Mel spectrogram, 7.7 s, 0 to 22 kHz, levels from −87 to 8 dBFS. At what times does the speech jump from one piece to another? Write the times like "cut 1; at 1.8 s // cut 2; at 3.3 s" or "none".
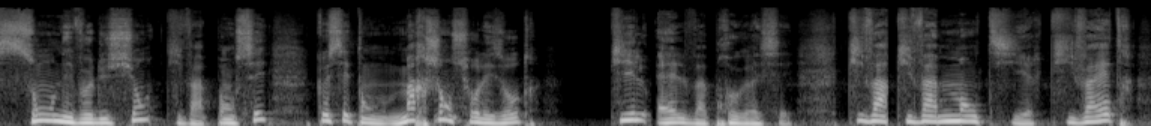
cut 1; at 1.1 s // cut 2; at 4.3 s // cut 3; at 5.9 s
